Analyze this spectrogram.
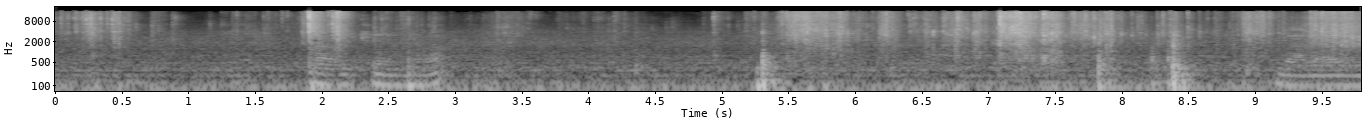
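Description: Plastic wrapping crinkles and rustles as hands tear it off a box.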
